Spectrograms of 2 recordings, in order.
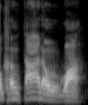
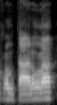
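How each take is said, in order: First: "cantaram a" said slowly, the vowels clashing with no linking sound; awkward hiatus. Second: "Cantaram a" linked with an n sound, as cantaram-na; smooth linked form. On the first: Teacher showing students the clumsy form, slow and awkward. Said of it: "Pronunciar dessa forma fica mais complexo". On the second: Teacher showing students the easier form, smooth and linked. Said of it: "facilita o processo". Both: Shown as a demonstration.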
